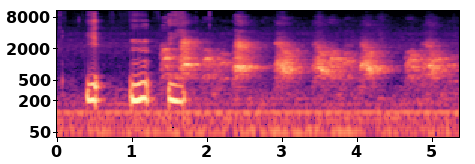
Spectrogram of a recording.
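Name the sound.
dogs barking excitedly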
